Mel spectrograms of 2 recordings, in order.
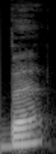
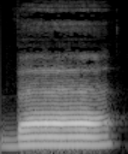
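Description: First: ب said as a quick one-beat ba; short fatha. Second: ب stretched to a two-beat baa, much louder; long alef. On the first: Teacher giving pupils the one-beat fatha, short. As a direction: keep ب short, a single beat. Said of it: "صدای فتحه و الف مدی بخونیم". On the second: Teacher giving pupils the two-beat alef, louder and stretched. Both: Shown as a demonstration.

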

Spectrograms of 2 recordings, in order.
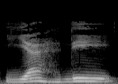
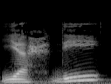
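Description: First: "یهدی" slowly, with an airy, unconstricted h; open round h. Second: "یهدی" with a tight, rasping pharyngeal ح; wrongly constrict the throat on the h of "یهدی"; h turned into ح. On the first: Teacher models correct یهدی with open ه. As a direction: let breath flow freely in "یهدی". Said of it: "پس های دو چشم مثل". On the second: Teacher shows mistaken یهدی, h like ح. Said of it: "نزدیک به هی جیمی بگیم". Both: Shown as a demonstration.

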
